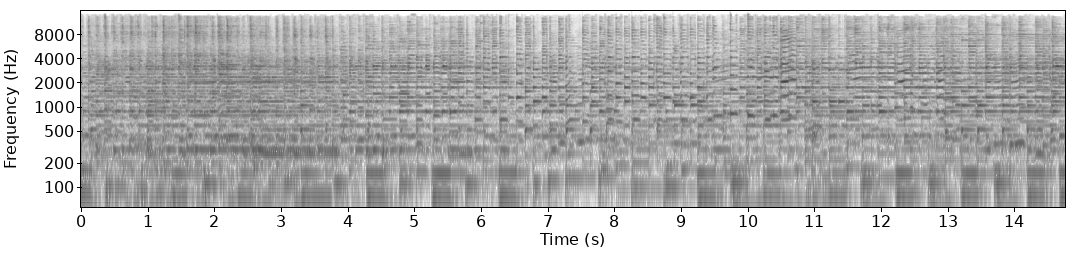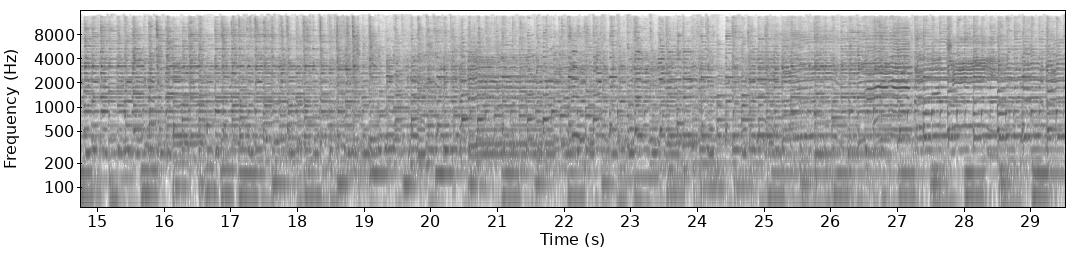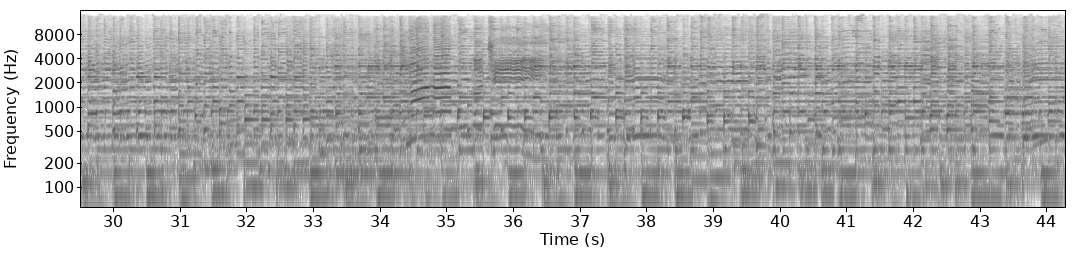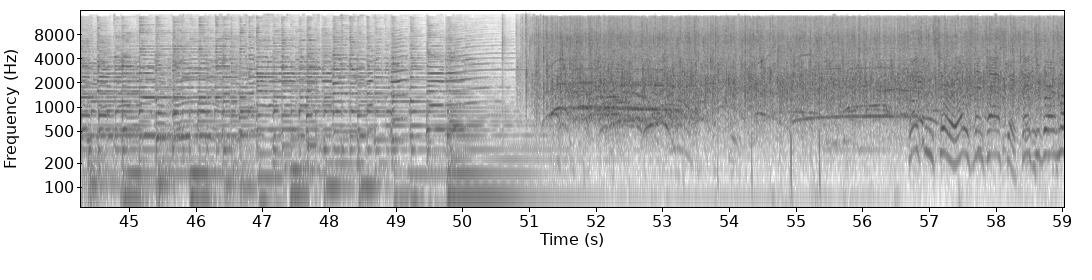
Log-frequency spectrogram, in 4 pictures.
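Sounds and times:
bluegrass band playing: 0.0 - 59.0
audience applause: 50.8 - 59.0.

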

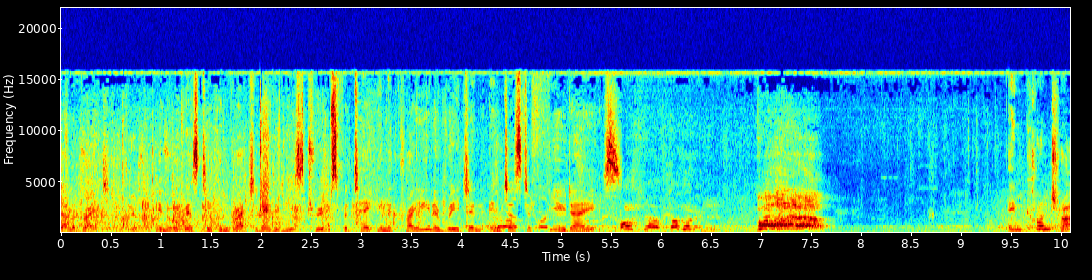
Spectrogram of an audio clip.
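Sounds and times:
crowd shouting together: 7.0 - 7.8.

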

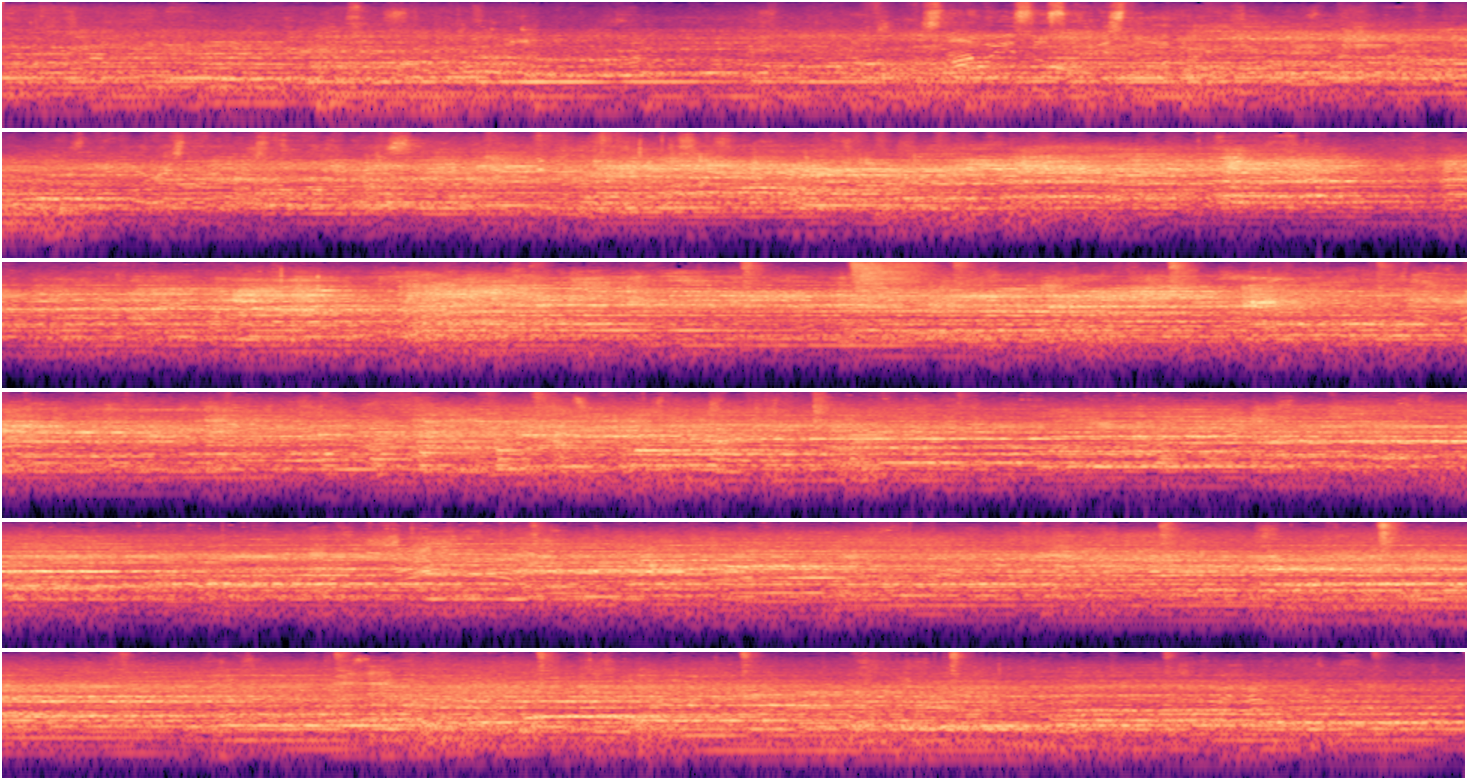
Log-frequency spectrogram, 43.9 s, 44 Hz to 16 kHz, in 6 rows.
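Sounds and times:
choir singing: 0.0 - 43.9.

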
